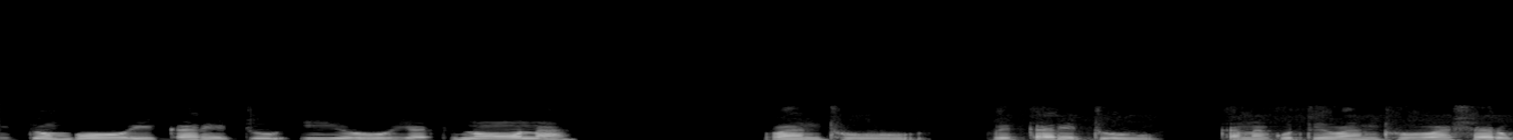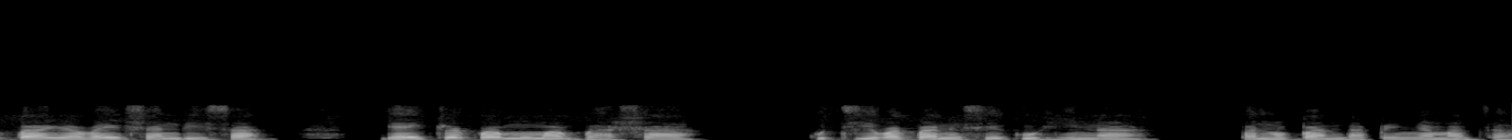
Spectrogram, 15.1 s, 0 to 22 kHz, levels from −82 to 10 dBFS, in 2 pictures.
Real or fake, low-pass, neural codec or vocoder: real; 5.4 kHz; none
